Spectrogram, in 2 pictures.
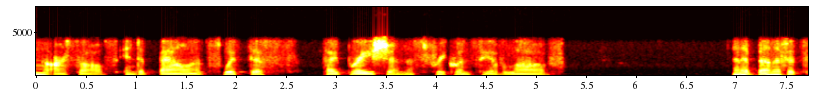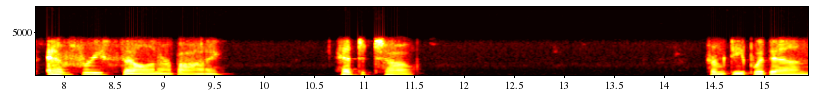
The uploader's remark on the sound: in response to callers' questions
